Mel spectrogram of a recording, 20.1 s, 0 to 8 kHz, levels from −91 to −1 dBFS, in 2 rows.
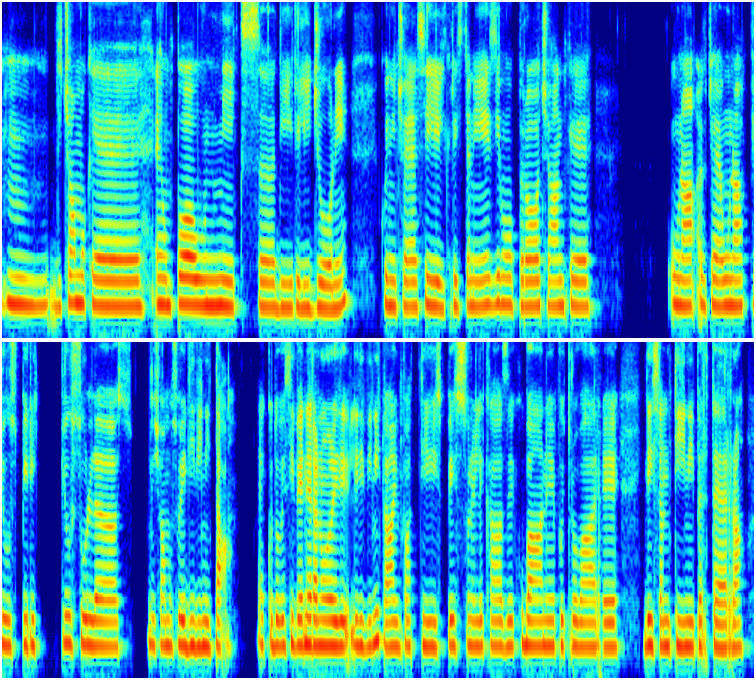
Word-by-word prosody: Mhmm, 200 Hz, -2 st, -2 dB
diciamo 210 Hz, +3 st, -1 dB
che 190 Hz, -2 st, +1 dB
è 200 Hz, -, -1 dB
un 195 Hz, -1 st, 0 dB
po' 200 Hz, -1 st, +5 dB
un 195 Hz, 0 st, +2 dB
mix 185 Hz, -1 st, +2 dB
di 180 Hz, 0 st, -3 dB
religioni, 180 Hz, +3 st, -1 dB, 0.4 s
quindi 190 Hz, -2 st, -2 dB
c'è, 185 Hz, 0 st, -1 dB
sì, 190 Hz, +1 st, +1 dB
il 180 Hz, -, -2 dB
cristianesimo, 190 Hz, +2 st, -3 dB
però 190 Hz, -1 st, 0 dB
c'è 190 Hz, 0 st, -4 dB
anche 185 Hz, -1 st, -2 dB, 1.0 s
una 190 Hz, -2 st, +1 dB
ehm, 195 Hz, -, -4 dB
c'è 190 Hz, 0 st, -1 dB
una 190 Hz, 0 st, 0 dB
più 195 Hz, 0 st, -2 dB
spiri 190 Hz, +1 st, -1 dB, 0.2 s
più 210 Hz, -1 st, -1 dB
sul 200 Hz, 0 st, +3 dB, 0.3 s
s 185 Hz, 0 st, -8 dB, 0.2 s
diciamo 195 Hz, -1 st, -3 dB
sulle 190 Hz, +1 st, +2 dB
divinità. 185 Hz, -1 st, +1 dB, 0.4 s
Ecco, 195 Hz, 0 st, -4 dB
dove 190 Hz, 0 st, +1 dB
si 205 Hz, +2 st, 0 dB
venerano, 195 Hz, -1 st, +4 dB
ehm, 190 Hz, -, +5 dB, 0.2 s
le 195 Hz, -, -2 dB
divinità, 190 Hz, 0 st, 0 dB
infatti 185 Hz, 0 st, -2 dB
spesso 185 Hz, +1 st, +2 dB
nelle 190 Hz, 0 st, -1 dB
case 190 Hz, 0 st, -2 dB
cubane 190 Hz, -1 st, 0 dB
puoi 195 Hz, 0 st, -2 dB
trovare 185 Hz, -1 st, -1 dB, 0.3 s
dei 195 Hz, -1 st, +3 dB
santini 190 Hz, 0 st, +2 dB
per 185 Hz, +1 st, -2 dB
terra 180 Hz, 0 st, 0 dB
190 Hz, 145 wpm, -20 LUFS, 185-195 Hz, 1.0 s, po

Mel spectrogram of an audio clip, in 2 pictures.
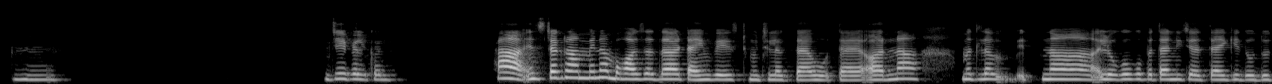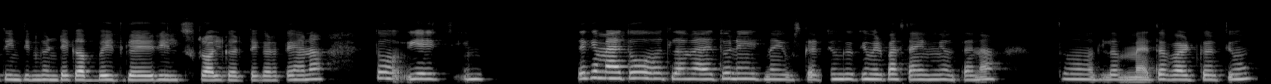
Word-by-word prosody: हुँ। 220 Hz, -1 st, -7 dB, 2.6 s
जी, 255 Hz, +3 st, -1 dB
बिल्कुल, 225 Hz, -2 st, -4 dB, 1.1 s
हाँ, 275 Hz, -4 st, +9 dB
इंस्टाग्राम 300 Hz, +4 st, +4 dB
में 295 Hz, 0 st, +2 dB
ना 320 Hz, +1 st, +4 dB
बहुत 250 Hz, -4 st, +4 dB
ज़्यादा 240 Hz, 0 st, +4 dB
टाइम 220 Hz, 0 st, +3 dB
वेस्ट 220 Hz, 0 st, -2 dB
मुझे 215 Hz, 0 st, -3 dB
लगता 205 Hz, -1 st, -1 dB
है 200 Hz, -, +2 dB
होता 200 Hz, 0 st, -3 dB
है 200 Hz, 0 st, +1 dB
और 215 Hz, 0 st, +3 dB
ना, 250 Hz, +2 st, +1 dB, 0.4 s
मतलब 245 Hz, -1 st, -2 dB
इतना 235 Hz, -2 st, +2 dB
लोगों 235 Hz, 0 st, +1 dB
को 240 Hz, -, -2 dB
पता 230 Hz, 0 st, +2 dB
नहीं 230 Hz, 0 st, -2 dB
चलता 215 Hz, -1 st, -1 dB
है 215 Hz, 0 st, +1 dB
कि 220 Hz, +2 st, -5 dB
2-2 210 Hz, 0 st, -2 dB
3-3 210 Hz, -1 st, -3 dB
घंटे 210 Hz, 0 st, 0 dB
कब 205 Hz, -1 st, +3 dB
बीत 210 Hz, 0 st, +2 dB
गए 200 Hz, -1 st, +3 dB
रील्स 205 Hz, 0 st, -3 dB
स्क्रॉल 200 Hz, 0 st, +1 dB
करते-करते, 195 Hz, +1 st, -4 dB
है 215 Hz, 0 st, -1 dB
ना? 240 Hz, +2 st, -1 dB, 0.5 s
तो 290 Hz, -1 st, 0 dB, 0.2 s
ये 250 Hz, 0 st, +1 dB, 0.4 s
उ 240 Hz, 0 st, -2 dB, 1.0 s
देखिए, 275 Hz, +4 st, 0 dB
मैं 280 Hz, -1 st, +5 dB
तो 285 Hz, 0 st, +1 dB
मतलब, 255 Hz, -1 st, -3 dB
मैं 240 Hz, -1 st, 0 dB
तो 265 Hz, +2 st, -2 dB
नहीं 255 Hz, -1 st, -1 dB
इतना 235 Hz, 0 st, -5 dB
यूज़ 215 Hz, -2 st, -8 dB
करती 220 Hz, +3 st, -6 dB
हूँ 240 Hz, -, +1 dB
क्योंकि 240 Hz, 0 st, -3 dB
मेरे 235 Hz, -1 st, +1 dB
पास 240 Hz, 0 st, 0 dB
टाइम 220 Hz, +1 st, -2 dB
नहीं 225 Hz, +1 st, -3 dB
होता 210 Hz, -1 st, -6 dB
है 210 Hz, -, -3 dB
ना, 250 Hz, -, -2 dB, 0.7 s
तो 255 Hz, -, -9 dB, 0.2 s
मतलब 110 Hz, -, -5 dB
मैं 110 Hz, -1 st, -1 dB
तो -, -, 0 dB
अवॉइड 215 Hz, -2 st, -1 dB
करती 215 Hz, -1 st, -4 dB
हूँ। 255 Hz, +3 st, -3 dB
225 Hz, 160 wpm, -23 LUFS, 210-245 Hz, 2.6 s, हाँ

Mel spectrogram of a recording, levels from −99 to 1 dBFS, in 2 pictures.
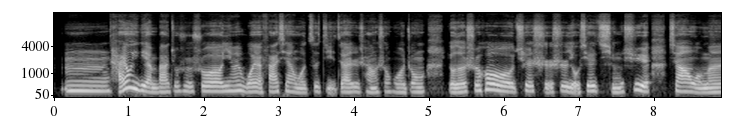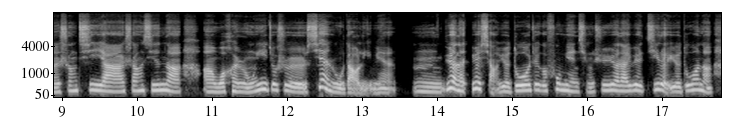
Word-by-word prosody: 嗯， 190 Hz, -1 st, -1 dB
还 210 Hz, -, 0 dB
有 300 Hz, +1 st, +5 dB
一 260 Hz, -, +5 dB
点 170 Hz, -7 st, +2 dB
吧， 155 Hz, +1 st, 0 dB
就 180 Hz, +2 st, -8 dB
是 180 Hz, -2 st, -6 dB
说 180 Hz, -1 st, +1 dB
因 190 Hz, +1 st, -2 dB
为 200 Hz, -, 0 dB
我 165 Hz, -3 st, 0 dB
也 165 Hz, -, +2 dB
发 165 Hz, +2 st, -2 dB
现， 175 Hz, -3 st, -4 dB
我 140 Hz, -1 st, -2 dB
自 175 Hz, +6 st, -6 dB
己 -, -, -7 dB
在 155 Hz, -1 st, -2 dB
日 160 Hz, 0 st, -4 dB
常 150 Hz, -2 st, -4 dB
生 165 Hz, 0 st, -9 dB
活 150 Hz, -1 st, -5 dB
中， 160 Hz, +2 st, -4 dB, 0.3 s
有 150 Hz, -, +1 dB
的 155 Hz, +2 st, +2 dB
时 200 Hz, -, 0 dB
候 205 Hz, -8 st, +5 dB
确 195 Hz, +3 st, 0 dB
实 -, -, -2 dB
是 180 Hz, -2 st, -1 dB
有 150 Hz, -, +1 dB
些 190 Hz, +5 st, +1 dB
情 150 Hz, -3 st, +1 dB
绪， 195 Hz, -6 st, +2 dB, 0.3 s
像 175 Hz, -3 st, +2 dB
我 145 Hz, -2 st, -1 dB
们 155 Hz, +2 st, +1 dB
生 195 Hz, +4 st, -2 dB
气 220 Hz, +1 st, +2 dB
呀、 175 Hz, -3 st, +3 dB
伤 195 Hz, +2 st, -2 dB
心 215 Hz, +1 st, +1 dB
呐， 170 Hz, -5 st, +2 dB, 0.3 s
啊， 165 Hz, 0 st, 0 dB
我 165 Hz, +1 st, +1 dB
很 180 Hz, -1 st, -2 dB
容 160 Hz, +3 st, -2 dB
易 245 Hz, +1 st, +3 dB
就 225 Hz, 0 st, 0 dB
是 170 Hz, -9 st, 0 dB
陷 315 Hz, -8 st, +2 dB
入 150 Hz, -4 st, -1 dB
到 -, -, +2 dB
里 -, -, -7 dB
面， 140 Hz, -1 st, -5 dB, 0.3 s
嗯， 165 Hz, -3 st, -4 dB
越 270 Hz, +1 st, +5 dB
来 190 Hz, -, +1 dB
越 265 Hz, +1 st, +2 dB
想 240 Hz, -, 0 dB
越 175 Hz, -1 st, 0 dB
多， 200 Hz, +4 st, +4 dB
这 220 Hz, +1 st, -2 dB
个 195 Hz, -, -3 dB
负 245 Hz, +4 st, -3 dB
面 190 Hz, -5 st, -1 dB
情 160 Hz, 0 st, -4 dB
绪 210 Hz, +3 st, -2 dB
越 215 Hz, -2 st, +2 dB
来 190 Hz, 0 st, +1 dB
越 205 Hz, -1 st, +1 dB
积 240 Hz, +4 st, -3 dB
累 -, -, +2 dB
越 165 Hz, 0 st, 0 dB
多 220 Hz, +5 st, 0 dB
呢， 190 Hz, -9 st, -1 dB
180 Hz, 260 characters per minute, -23 LUFS, 160-200 Hz, 0.3 s, 有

